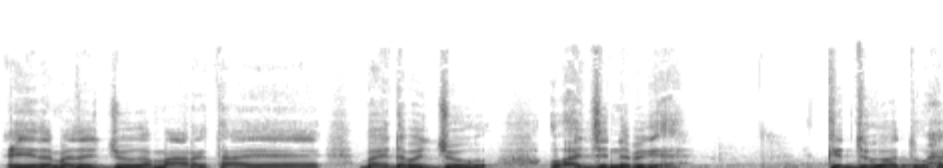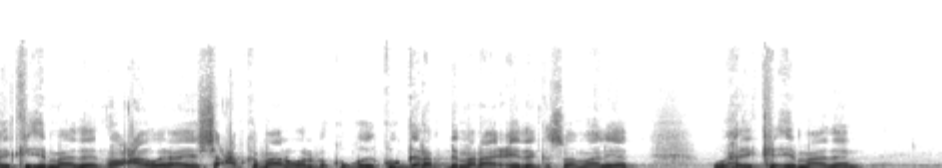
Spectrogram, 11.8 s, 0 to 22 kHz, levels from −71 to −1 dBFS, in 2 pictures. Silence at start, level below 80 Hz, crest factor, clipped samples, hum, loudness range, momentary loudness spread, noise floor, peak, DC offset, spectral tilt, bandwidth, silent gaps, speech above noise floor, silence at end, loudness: 0.05 s; -54 dBFS; 14 dB; under 0.1%; none; 2 LU; 8 LU; -43 dBFS; -6 dBFS; under 0.1%; -6.5 dB/octave; 16 kHz; none; 24 dB; 0.05 s; -20 LUFS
